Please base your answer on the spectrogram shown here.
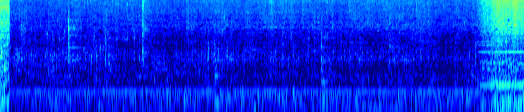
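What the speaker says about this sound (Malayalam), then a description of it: "ഇത് നമ്മുടെ ചിക്കന് ഇടയ്ക്ക് തന്നെ ഇളക്കി കൊടുക്കുക" Chicken with onions sizzling in a pan for a Kerala-style chicken curry, a steady soft frying hiss with faint occasional stirring, close and without talking.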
